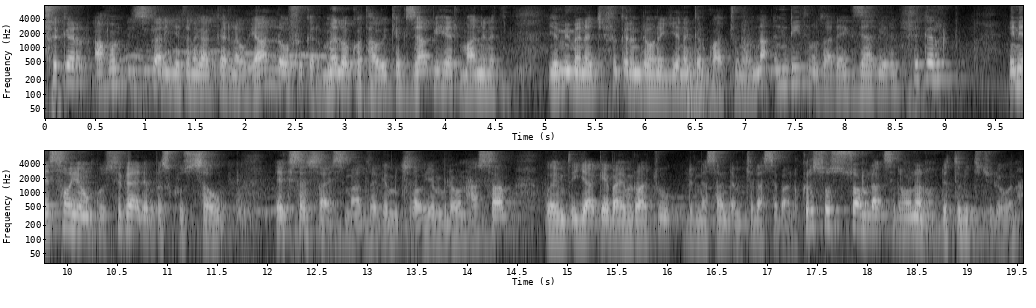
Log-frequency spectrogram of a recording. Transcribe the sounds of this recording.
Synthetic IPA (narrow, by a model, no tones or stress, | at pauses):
fɨkʼɨɾaɦunɨzːiɡaɾɨjːɛt̪ʰənəɡaɡːəɾnəwjalːəwfɨkʼɨɾmələkʰːot̪ʰawikʰəɡzijabhe̞ɾmanːɨnːət̪jɛmːimənət͡ʃʼfɨkʼɨɾɨnd̪əho̞nəɪjːɛnəɡːəɾkʷat͡ʃːɛwnəwɨnːaʔɨnd̪e̞t̪nəwzad̪ajɛɡzijabhe̞ɾɨnfɨkʼɨɾ | ʔɨnesəwjɛhonkusɨɡajɛləbːəskʰusəwʔeksəɾsajzmad̪ɾəɡjɛmːit͡ʃɪlawjɛmːiləwnɦasːaβ | wɔjɪmt̪ʼɨjːakʼe̞bajmɨɾwat͡ʃːulɨnːəsaɨnd̪əmːɨt͡ʃɪlasːəβalːəhwkɨɾɨst̪ʰo̞sɨ̥sːuamlakʼsɨləho̞nənəwlɨt̪ʰːɨlut̪ʰːɨ̥t͡ʃɪlujɛho̞nal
